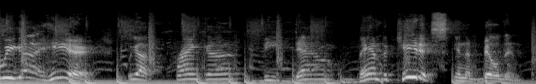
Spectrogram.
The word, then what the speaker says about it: Franca: It's Franca. Some people like to say Franca, but I grew up everyone saying Franca, so Franca's perfectly fine.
